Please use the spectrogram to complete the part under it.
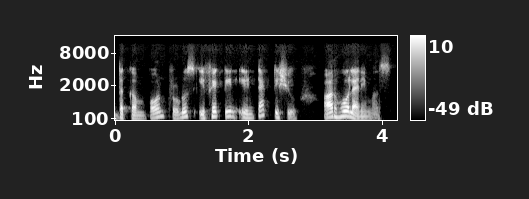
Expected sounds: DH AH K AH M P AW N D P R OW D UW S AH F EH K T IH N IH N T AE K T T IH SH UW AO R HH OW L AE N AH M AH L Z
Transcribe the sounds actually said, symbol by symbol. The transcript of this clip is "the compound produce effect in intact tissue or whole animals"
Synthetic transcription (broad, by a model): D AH K AH M P AW N D P R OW D UW S AH F EH K T IH N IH N T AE K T T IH SH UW AO R HH OW L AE N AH M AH L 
